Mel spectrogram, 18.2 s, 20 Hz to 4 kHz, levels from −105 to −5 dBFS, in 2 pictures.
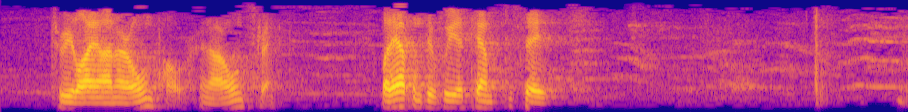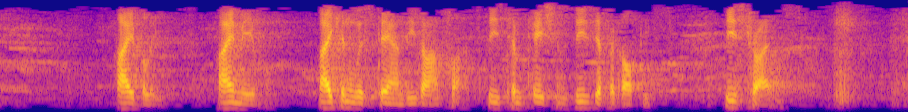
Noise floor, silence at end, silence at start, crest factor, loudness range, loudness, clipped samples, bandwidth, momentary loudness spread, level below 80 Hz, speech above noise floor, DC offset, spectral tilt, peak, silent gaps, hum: -49 dBFS; 0 s; 0.5 s; 22 dB; 18 LU; -20 LUFS; under 0.1%; 3.9 kHz; 25 LU; -88 dBFS; 29 dB; under 0.1%; -7.5 dB/octave; 0 dBFS; none; none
